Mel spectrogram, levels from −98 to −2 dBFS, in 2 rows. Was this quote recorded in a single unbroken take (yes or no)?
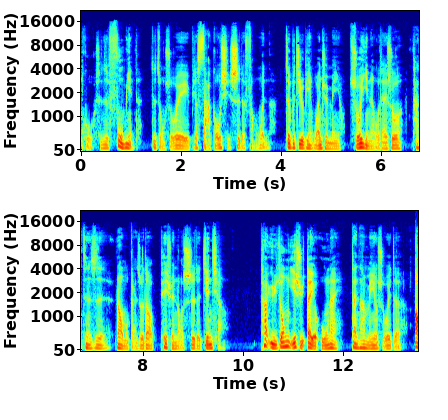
no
